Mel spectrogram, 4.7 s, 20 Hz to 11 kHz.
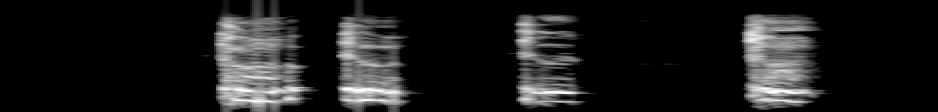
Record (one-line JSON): {"three_cough_length": "4.7 s", "three_cough_amplitude": 28053, "three_cough_signal_mean_std_ratio": 0.45, "survey_phase": "beta (2021-08-13 to 2022-03-07)", "age": "18-44", "gender": "Female", "wearing_mask": "No", "symptom_cough_any": true, "symptom_runny_or_blocked_nose": true, "symptom_shortness_of_breath": true, "symptom_fatigue": true, "symptom_headache": true, "smoker_status": "Never smoked", "respiratory_condition_asthma": false, "respiratory_condition_other": false, "recruitment_source": "Test and Trace", "submission_delay": "3 days", "covid_test_result": "Positive", "covid_test_method": "RT-qPCR", "covid_ct_value": 17.3, "covid_ct_gene": "N gene"}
